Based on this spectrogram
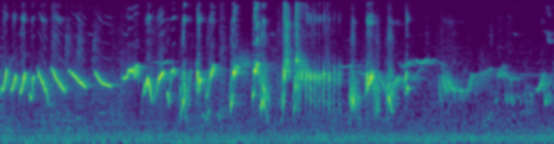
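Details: Wild white-rumped shama singing in forest: rich varied phrases of clear whistled notes, rising and falling slurs, with interspersed rapid buzzy and chattering notes, ending in softer drawn-out whistles; quiet background.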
